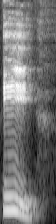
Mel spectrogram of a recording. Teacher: ई के लिए जिव्हा का अग्र भाग जो है वह सक्रिय हो जाता है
